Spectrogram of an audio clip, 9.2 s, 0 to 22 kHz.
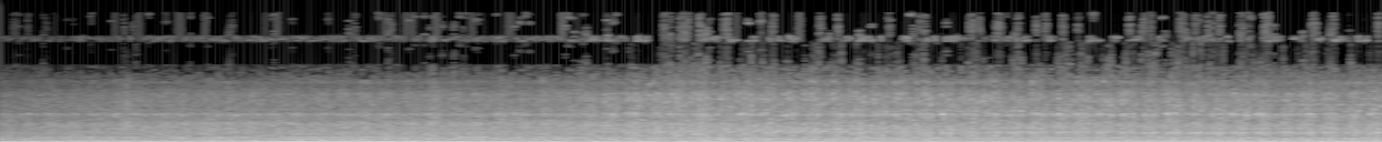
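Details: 2006 Cummins diesel at idle with trouble codes for fan clutch and wastegate solenoid: steady diesel clatter with a slightly uneven, lumpy beat; rough idle, cause not pinned down.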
